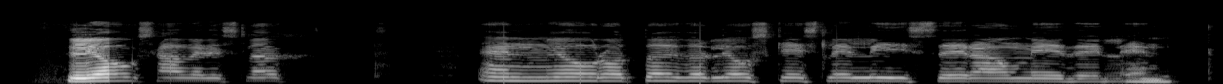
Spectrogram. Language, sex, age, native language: Icelandic, male, 30-39, Icelandic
